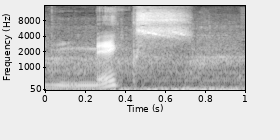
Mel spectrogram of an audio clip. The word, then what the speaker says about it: Mx: and generally accepted is M X which I choose to pronounce as mix which I don't know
